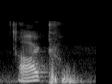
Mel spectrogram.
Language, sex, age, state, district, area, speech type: Hindi, male, 30-45, Delhi, New Delhi, urban, read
